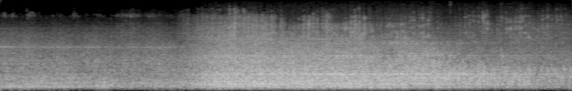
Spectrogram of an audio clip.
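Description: Jet airliner engine noise: a steady rush that grows markedly louder about three seconds in, with a steady whine over it, and eases off near the end.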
